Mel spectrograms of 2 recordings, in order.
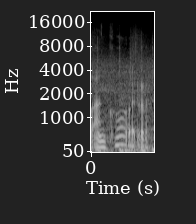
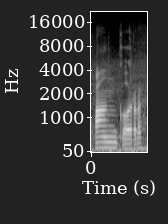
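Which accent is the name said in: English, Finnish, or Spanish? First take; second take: Spanish; Finnish. First: The name is said with a Spanish accent. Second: The name is said with a Finnish accent. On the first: "Spanish people" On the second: "I keep pronouncing it in a very Finnish way"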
